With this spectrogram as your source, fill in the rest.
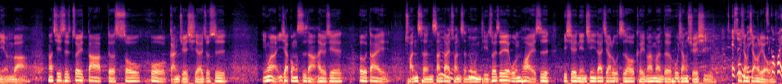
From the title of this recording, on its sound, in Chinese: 2022 Taipei Cycle台北國際自行車展-Live Podcast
